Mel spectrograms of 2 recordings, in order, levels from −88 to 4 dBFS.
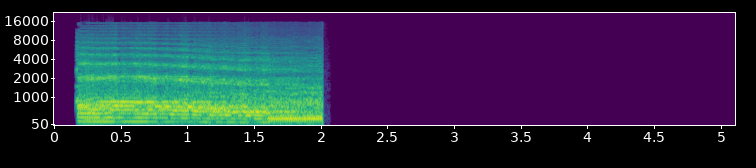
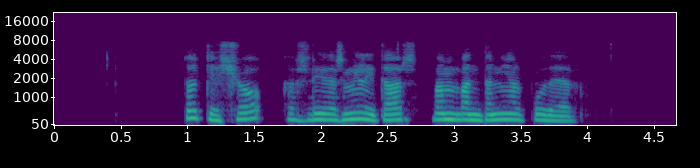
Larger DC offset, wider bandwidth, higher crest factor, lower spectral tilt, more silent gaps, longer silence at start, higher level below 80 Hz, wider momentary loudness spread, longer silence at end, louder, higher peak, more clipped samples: neither; first, 16 kHz vs 7.8 kHz; second, 10 dB vs 16 dB; about the same, -5.5 dB/octave vs -6.5 dB/octave; neither; second, 0.15 s vs 1 s; first, -42 dBFS vs -74 dBFS; second, 4 LU vs 8 LU; first, 3.1 s vs 0.75 s; first, -7 LUFS vs -33 LUFS; first, 0 dBFS vs -18 dBFS; first, 0.4% vs under 0.1%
